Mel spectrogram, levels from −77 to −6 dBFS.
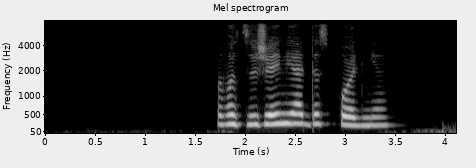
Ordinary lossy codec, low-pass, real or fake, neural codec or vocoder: none; 7.2 kHz; fake; codec, 16 kHz, 0.5 kbps, X-Codec, HuBERT features, trained on balanced general audio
